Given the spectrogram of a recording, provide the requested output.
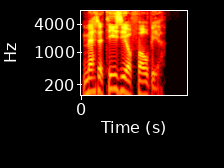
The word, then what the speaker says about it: metathesiophobia: And that word is metathesiophobia. And I'll spell it out for you. It's meta, M-E-T-A-T-H-E-S-I-O, T-H-E-S-I-O, phobia, P-H-O-B-I-A.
